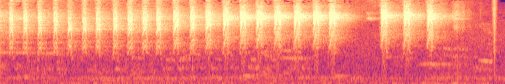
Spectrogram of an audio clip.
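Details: Loud kingfisher chatter: a steady string of rasping, buzzy notes about four per second. It builds slightly, breaks briefly, then ends in a few final notes. Used as song-tutoring material for competition birds.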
